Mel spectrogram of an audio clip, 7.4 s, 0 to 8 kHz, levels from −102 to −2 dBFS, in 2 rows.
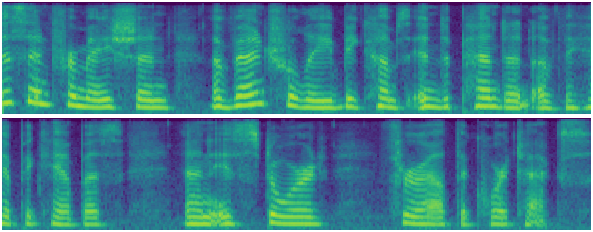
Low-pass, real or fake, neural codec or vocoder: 7.2 kHz; real; none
